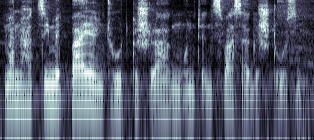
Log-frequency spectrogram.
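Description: A woman's voice: extremely low pitch, a little fast, vocal fry, faint music behind. Solemn woman survivor giving testimony. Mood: grave, sorrowful. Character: grieving Armenian woman, massacre survivor testifying in court. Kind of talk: radio drama courtroom testimony.

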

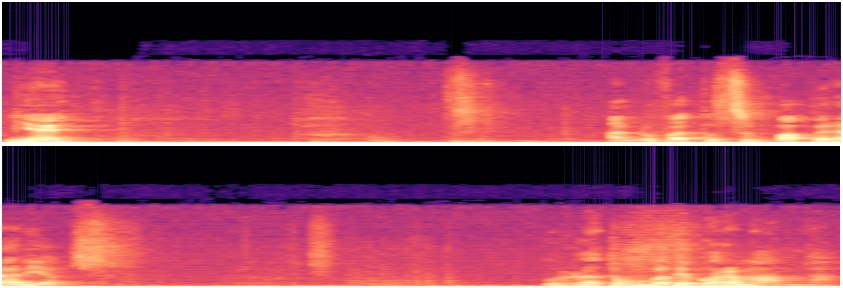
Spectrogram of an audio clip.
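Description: A man's voice: a little high, animated, unhurried, fairly bright tone. A man acting in a Roman-dialect radio play as a weary, blunt working-class father. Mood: weary, downcast. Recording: roomy stage sound, faint noise.

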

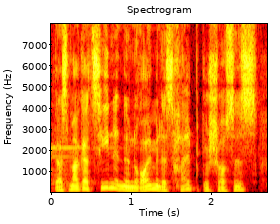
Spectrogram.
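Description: An actor playing a bookish, self-conscious scholar who recalls his youth in measured, ornate literary narration for a radio play. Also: mid-range voice, expressive, a little mellow, faint music behind, lightly acted. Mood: admiring. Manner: measured, formal, ornate phrasing. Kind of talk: literary first-person narration, German radio drama.

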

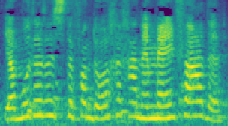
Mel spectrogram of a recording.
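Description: A woman's voice: high voice, fairly even intonation, a little fast, a crowd in the background, close to an everyday voice. An actress playing a brash, blunt teenage girl who talks in youthful slang in a radio drama. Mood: defiant. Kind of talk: naturalistic radio drama acting.

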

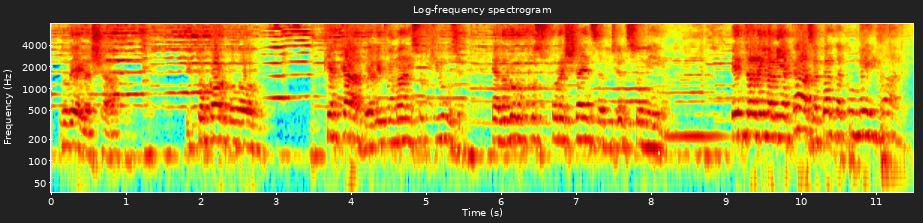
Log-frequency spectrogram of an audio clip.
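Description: Exiled poet, nostalgic and solemn, male actor: high-pitched lyrical recitation, set back in a roomy space with violin. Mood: tender, nostalgic. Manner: dramatic, lyrical, solemn delivery. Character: exiled poet, nostalgic, lovelorn, wandering within himself. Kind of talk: theatrical poetry recital with violin. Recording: roomy, distant voice under violin music. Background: violin music.

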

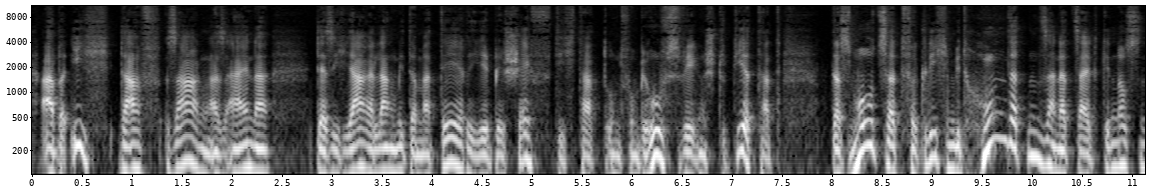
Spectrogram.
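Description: An actor playing a pompous, aggrieved middle-aged orchestra double bassist, delivering a theatrical, emphatic radio monologue in a husky voice. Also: male voice. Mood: condescending, insistent. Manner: pompous, emphatic, didactic, swinging between declaiming and muttering.

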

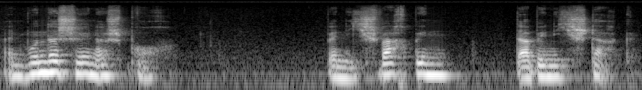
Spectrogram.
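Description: A woman's voice: fairly low pitch, takes it slowly, a little mellow, slight background noise. An actress playing a devout, dutiful grown daughter caring for her old father, speaking earnestly and carefully in a German radio play. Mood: pious. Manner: earnest, careful reading aloud.

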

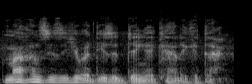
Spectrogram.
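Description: An actor playing a dry, shrewd, casually corrupt official in a radio drama, with a gravelly, creaky voice and matter-of-fact, wry manner. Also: male voice, sits low, brisk, slight background noise. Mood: businesslike, sly. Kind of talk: radio drama dialogue in German.

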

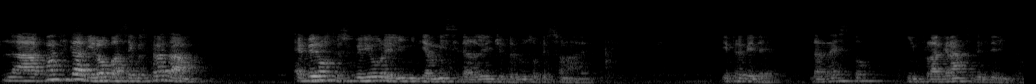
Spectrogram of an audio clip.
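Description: A man giving dramatic scripted narration, deliberate and full of pauses, recorded from a distance in a very reverberant space. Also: on the high side, fairly bright tone. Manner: deliberate, with pauses and repeated phrases. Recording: very echoey stage, distant mic, faint noise.

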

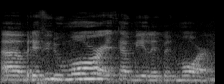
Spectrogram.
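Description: Chatty woman, flat voice, echoey hall. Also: medium pitch, fast talker. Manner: chatty, full of "like" fillers. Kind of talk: casual panel discussion. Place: event venue. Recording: echoey hall with background noise.

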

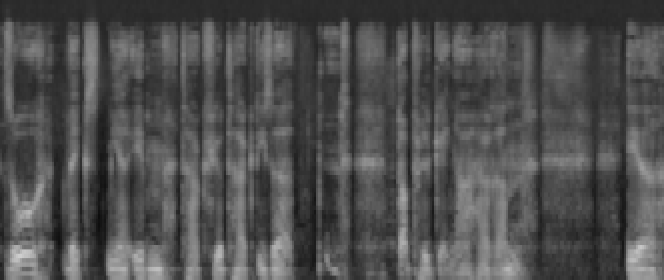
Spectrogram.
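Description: Ailing male scholar in radio drama: very slow, lowish voice, halting, introspective. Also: lively intonation, a little mellow, full character voice. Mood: brooding. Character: ailing male archaeologist brooding on death over his translation. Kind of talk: introspective radio play monologue.

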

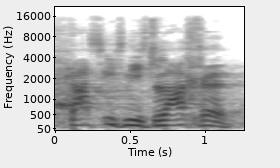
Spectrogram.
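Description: An actor playing a stubborn, irascible company boss in a radio drama, blunt, scornful and emphatic. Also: male voice, a little high. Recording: noticeable background ambience noise.

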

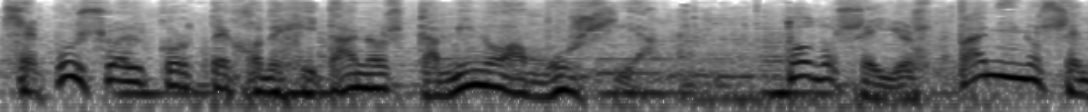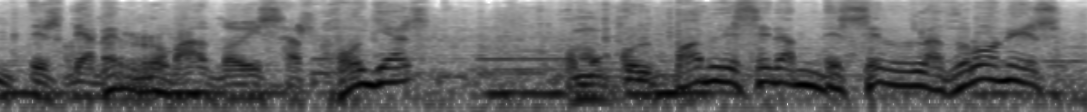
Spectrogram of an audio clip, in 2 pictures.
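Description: A man's voice: medium pitch, wildly swooping pitch, a little slow, vocal fry, over music. A man narrating a dramatized literary tale for radio in a theatrical, emphatic storytelling manner.

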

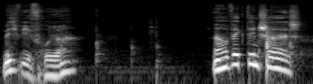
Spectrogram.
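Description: An actor playing a boozy, distrustful former East German officer in a radio drama, chummy and fragmentary, with a German accent. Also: male voice, a little high, sing-song, slow, a little hiss or hum. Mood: sour, wary. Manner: chummy, short fragmentary sentences. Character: boozy, maudlin, distrustful former Stasi officer drinking at home.

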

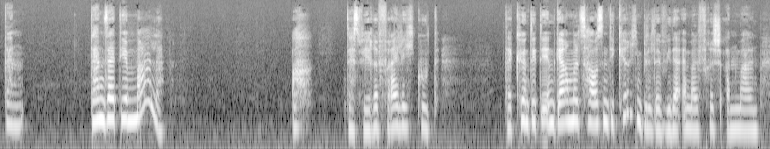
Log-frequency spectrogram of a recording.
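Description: A woman's voice: a little high, normal speed, long pauses, dry recording, lightly acted. An actress in a radio drama playing an earnest, naive young village girl with a hesitant manner. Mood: shy, hopeful. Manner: hesitant, earnest, often hushed. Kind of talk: German radio drama acting.

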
